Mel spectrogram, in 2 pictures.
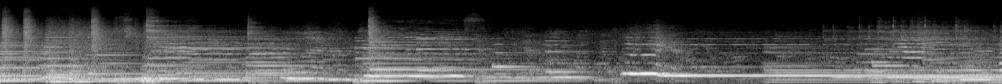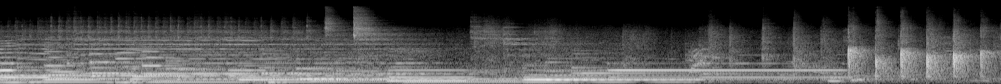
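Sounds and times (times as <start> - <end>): electric guitar: 0.0 - 18.8
drum kit: 0.0 - 20.0
female singer: 1.2 - 10.1.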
